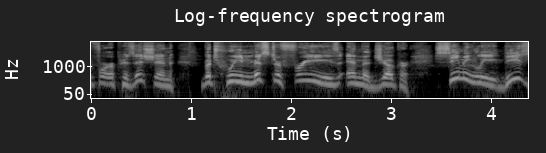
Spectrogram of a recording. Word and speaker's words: Fries: keeps calling him Mr fries because technically it is spelled the way you would spell fries but it is pronounced freeze then they kind of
